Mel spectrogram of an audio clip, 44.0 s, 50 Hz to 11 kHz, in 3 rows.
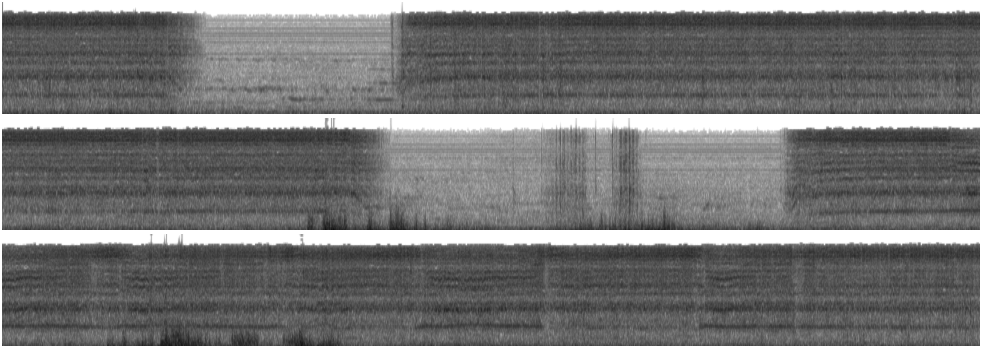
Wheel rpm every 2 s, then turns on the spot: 160, 60, 10, 140, 160, 160, 160, 160, 160, 150, 10, 10, 0, 120, 160, 160, 160, 160, 160, 160, 160, 160.
22-24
